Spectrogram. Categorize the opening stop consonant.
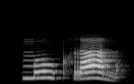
aspirated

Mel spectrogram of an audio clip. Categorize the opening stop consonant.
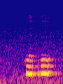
plain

